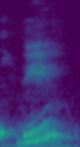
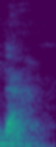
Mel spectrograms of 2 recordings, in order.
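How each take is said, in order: First: The vowel sounds like 'ee'. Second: The vowel sounds like 'uh'. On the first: The next word starts with a vowel. "Como hay una vocal, di" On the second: The next word starts with a consonant. "es the, the car"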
